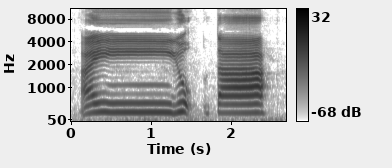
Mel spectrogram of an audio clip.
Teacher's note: ان یؤطا کی نون ساکن پر ہم غنہ کریں گے کیونکہ نون ساکن کے بعد حروف یرملون میں سے یا آ گیا ہے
